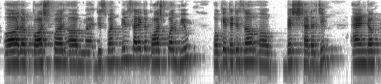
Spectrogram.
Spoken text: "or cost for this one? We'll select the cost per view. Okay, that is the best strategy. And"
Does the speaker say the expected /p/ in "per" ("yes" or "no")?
no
